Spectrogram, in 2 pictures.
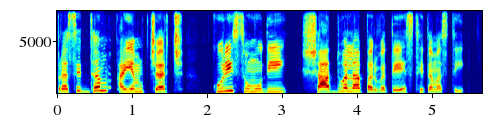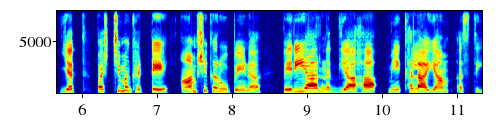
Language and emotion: Sanskrit, neutral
